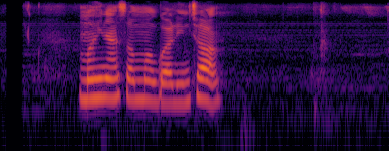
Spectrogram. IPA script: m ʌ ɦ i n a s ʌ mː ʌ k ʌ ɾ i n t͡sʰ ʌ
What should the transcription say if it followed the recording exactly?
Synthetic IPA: m ʌ ɦ i n a s ʌ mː ʌ ɡ ʌ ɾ i n t͡sʰ ʌ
